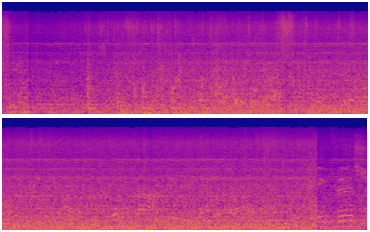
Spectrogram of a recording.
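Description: Steady low rumble of a head boat's engine running, with indistinct voices on deck.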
